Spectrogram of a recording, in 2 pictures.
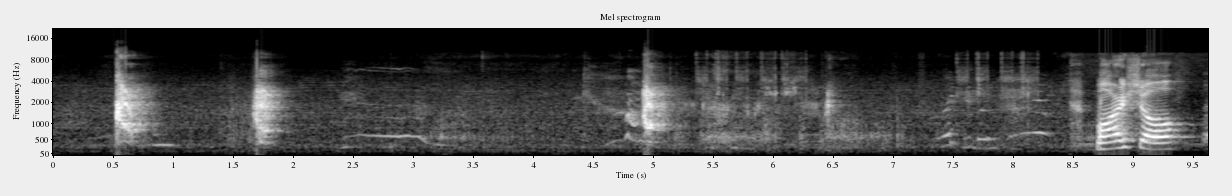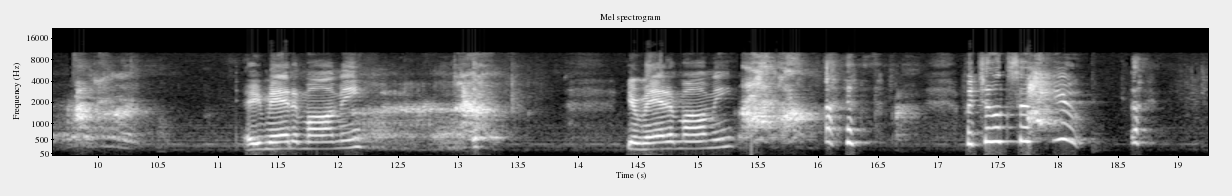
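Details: Pet dog vocalizing at length, with wavering, warbling howls that swoop up and down in pitch in repeated bursts, mixed with yips and human speech in between.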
